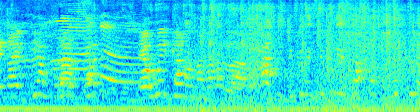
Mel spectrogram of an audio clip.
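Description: Passengers' voices chattering inside a moving bus over the steady low drone of its engine.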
